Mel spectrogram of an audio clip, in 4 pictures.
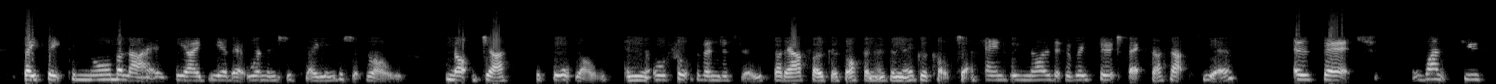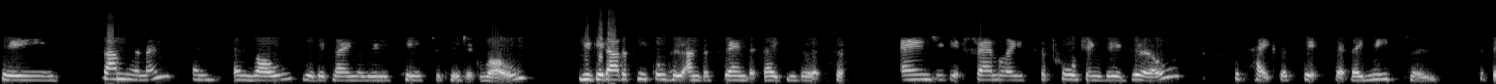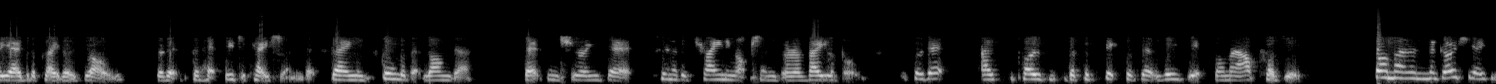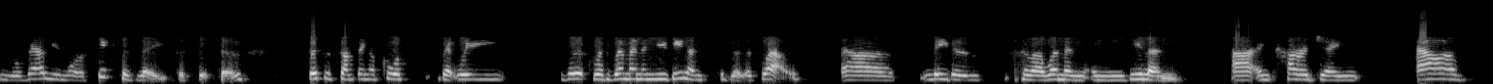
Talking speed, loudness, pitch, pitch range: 155 wpm, -21 LUFS, 225 Hz, 200-285 Hz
